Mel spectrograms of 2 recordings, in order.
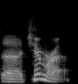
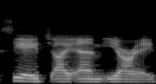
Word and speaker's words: chimera: as a kid uh you thought it was pronounced chimra because that's how it's spelled it's like c h i m e r a so um it wasn't until much later that I learned oh it's Chimera so in case you're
